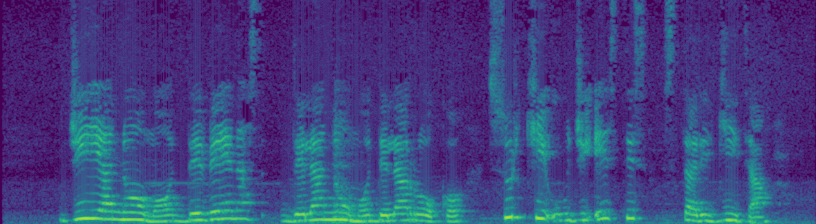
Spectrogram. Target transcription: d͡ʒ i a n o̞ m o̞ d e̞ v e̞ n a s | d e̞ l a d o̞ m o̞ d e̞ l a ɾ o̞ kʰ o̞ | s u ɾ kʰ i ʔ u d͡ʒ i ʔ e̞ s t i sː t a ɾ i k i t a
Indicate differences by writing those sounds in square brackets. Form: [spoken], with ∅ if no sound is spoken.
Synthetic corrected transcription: d͡ʒ i a n o̞ m o̞ d e̞ v e̞ n a s | d e̞ l a [n] o̞ m o̞ d e̞ l a ɾ o̞ [k] o̞ | s u ɾ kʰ i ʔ u d͡ʒ i ʔ e̞ s t i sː t a ɾ i [ɡ] i t a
